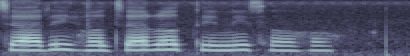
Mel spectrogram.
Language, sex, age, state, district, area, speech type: Odia, female, 30-45, Odisha, Rayagada, rural, spontaneous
